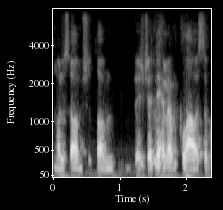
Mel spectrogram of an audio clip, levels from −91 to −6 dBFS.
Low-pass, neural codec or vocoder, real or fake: 7.2 kHz; none; real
